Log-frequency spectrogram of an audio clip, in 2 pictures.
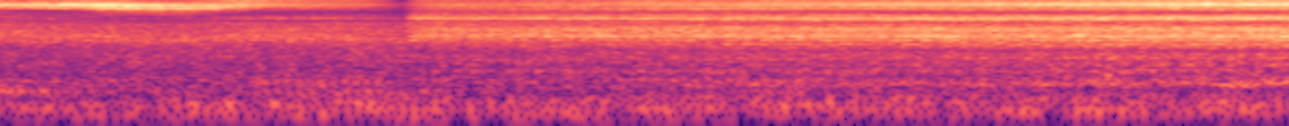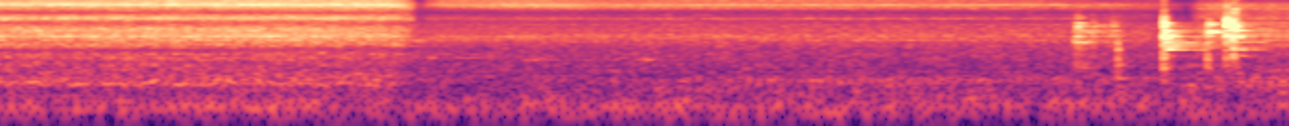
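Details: Rescued Russell's viper in India hissing: a long, sustained rasping hiss that swells gradually over about six seconds and then cuts off, with a few sharp clicks and knocks near the end.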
